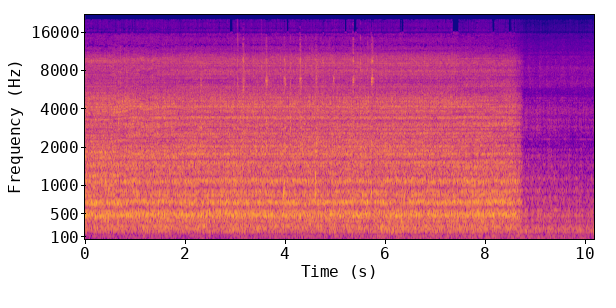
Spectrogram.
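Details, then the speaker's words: Antique paraffin blowlamp, newly assembled, just lit and warming up: a steady roaring hiss holds even for about nine seconds, then drops away; the lamp is lit and burning properly. "we are it's working how about that let it warm itself up for a moment he actually works how about that"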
